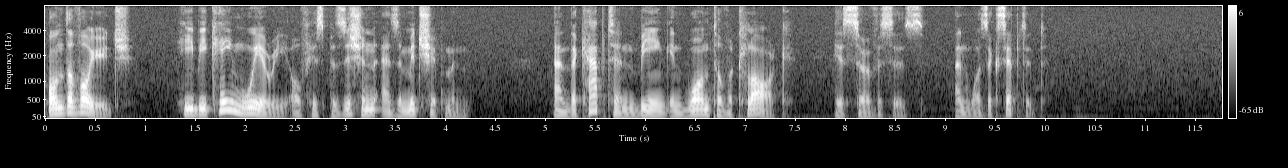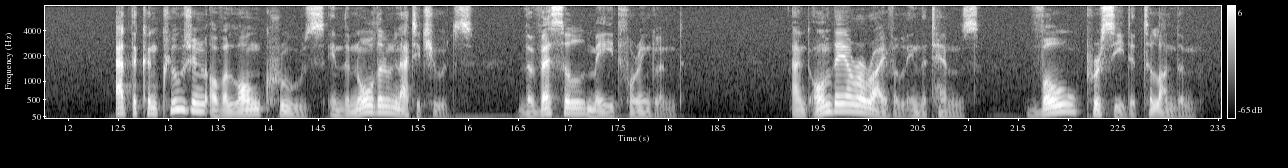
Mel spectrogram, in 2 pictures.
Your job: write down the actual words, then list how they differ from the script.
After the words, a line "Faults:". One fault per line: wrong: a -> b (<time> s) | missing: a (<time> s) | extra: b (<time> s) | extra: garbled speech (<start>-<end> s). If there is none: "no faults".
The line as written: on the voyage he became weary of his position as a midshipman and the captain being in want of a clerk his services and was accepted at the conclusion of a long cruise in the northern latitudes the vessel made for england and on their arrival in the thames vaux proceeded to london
on the voyage he became weary of his position as a midshipman and the captain being in want of a clerk his services and was accepted at the conclusion of a long cruise in the northern latitudes the vessel made for england and on their arrival in the thames vaux proceeded to london
Faults:
no faults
